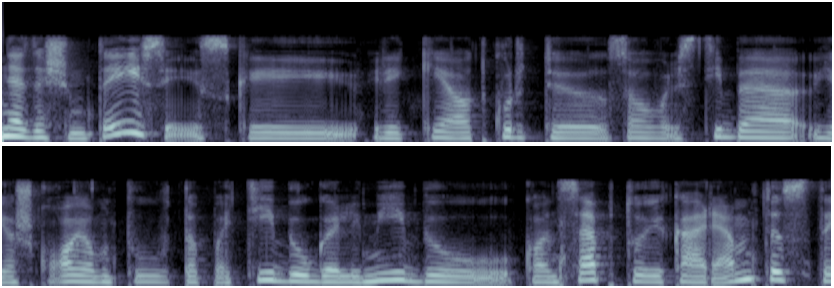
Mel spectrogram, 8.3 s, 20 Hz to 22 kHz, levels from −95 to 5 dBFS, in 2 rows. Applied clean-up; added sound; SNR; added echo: none; none; none; none.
